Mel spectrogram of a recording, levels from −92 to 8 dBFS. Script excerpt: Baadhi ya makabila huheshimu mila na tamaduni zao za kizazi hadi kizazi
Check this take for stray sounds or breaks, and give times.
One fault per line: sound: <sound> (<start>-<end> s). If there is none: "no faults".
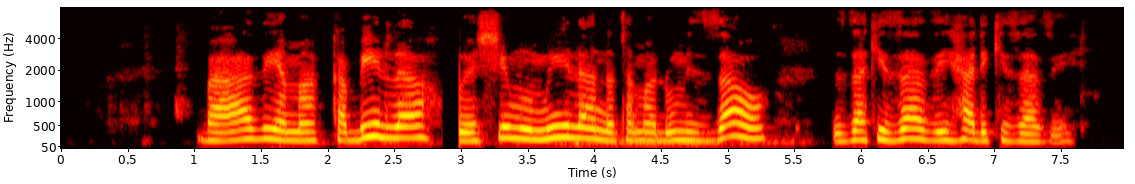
sound: dropout (2.9-3.0 s)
